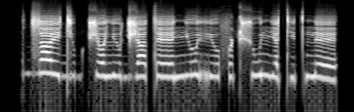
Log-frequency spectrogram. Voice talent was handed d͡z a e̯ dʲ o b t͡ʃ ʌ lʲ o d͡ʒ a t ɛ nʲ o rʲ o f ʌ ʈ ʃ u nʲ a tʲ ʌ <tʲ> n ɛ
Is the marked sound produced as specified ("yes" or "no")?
yes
